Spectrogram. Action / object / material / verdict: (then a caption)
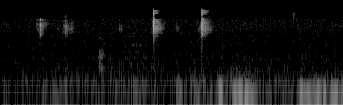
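scrape / bar of soap scored with a thin blade / soap / none. A thin blade tip scores a crosshatch pattern into the surface of a solid, palm-sized green-and-white striped soap bar. Four short, bright, crisp scratching clicks stand out against quiet background noise. Soft low thumps follow toward the end.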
